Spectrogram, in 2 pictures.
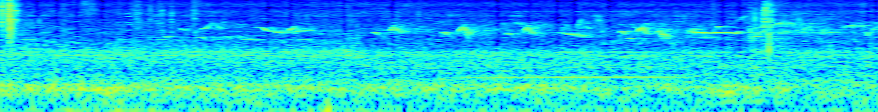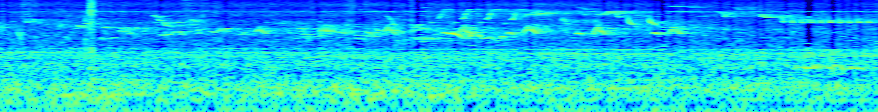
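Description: Small birds chirping and singing in quick, short notes over a faint, steady low rumble.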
